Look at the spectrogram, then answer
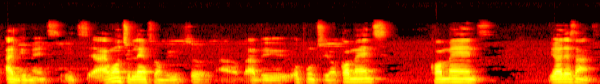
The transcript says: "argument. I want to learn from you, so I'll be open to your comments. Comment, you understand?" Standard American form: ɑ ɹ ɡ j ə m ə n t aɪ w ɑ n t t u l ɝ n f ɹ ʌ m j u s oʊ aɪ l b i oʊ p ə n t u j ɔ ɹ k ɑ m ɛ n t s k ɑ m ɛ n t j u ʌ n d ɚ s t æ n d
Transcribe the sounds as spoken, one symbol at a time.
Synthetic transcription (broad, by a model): ɑ ɡ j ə m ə n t aɪ w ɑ n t t u l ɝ n f ɹ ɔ m j u s oʊ aɪ l b i oʊ p ə n t u j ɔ k ɑ m ɛ n t s k ɑ m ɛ n t j u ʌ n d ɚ s t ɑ n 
